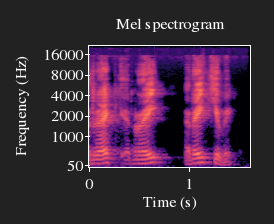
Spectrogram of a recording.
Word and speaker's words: Reykjavik: Over here, I've got the Masters Reykjavik.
